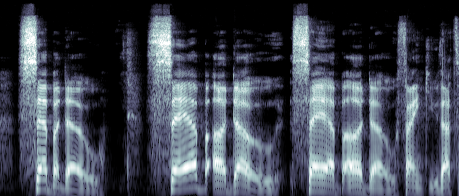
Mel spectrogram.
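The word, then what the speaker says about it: Sebadoh: then that is a $10 start, and that's pronounced Seb-Ado. Seb-Ado.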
